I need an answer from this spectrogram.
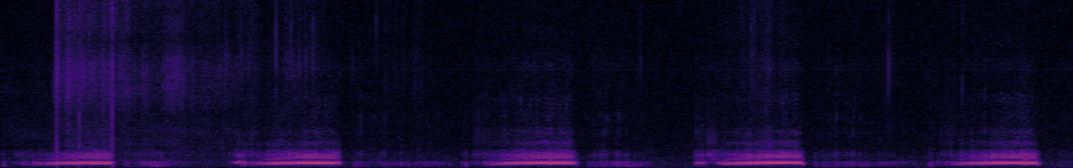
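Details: Vasya the domestic cat, asleep, snores with a purring rattle: five rhythmic rumbling breaths about every two and a half seconds, with faint clicks and small room noises between.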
